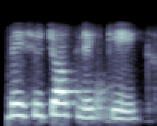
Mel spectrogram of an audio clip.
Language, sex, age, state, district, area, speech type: Kashmiri, female, 30-45, Jammu and Kashmir, Ganderbal, rural, conversation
